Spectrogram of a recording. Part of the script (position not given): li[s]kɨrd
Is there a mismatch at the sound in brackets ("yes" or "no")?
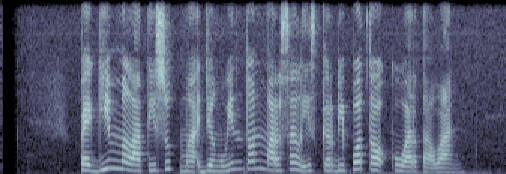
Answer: no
